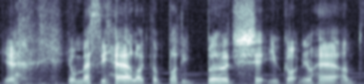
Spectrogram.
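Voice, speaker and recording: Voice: medium pitch, fairly even intonation, normal speed, bright, forceful tone, dry recording, faint music behind. A British let's player giving casual, rambling, amused commentary on a visual novel, with some swearing. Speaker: let's play host.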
